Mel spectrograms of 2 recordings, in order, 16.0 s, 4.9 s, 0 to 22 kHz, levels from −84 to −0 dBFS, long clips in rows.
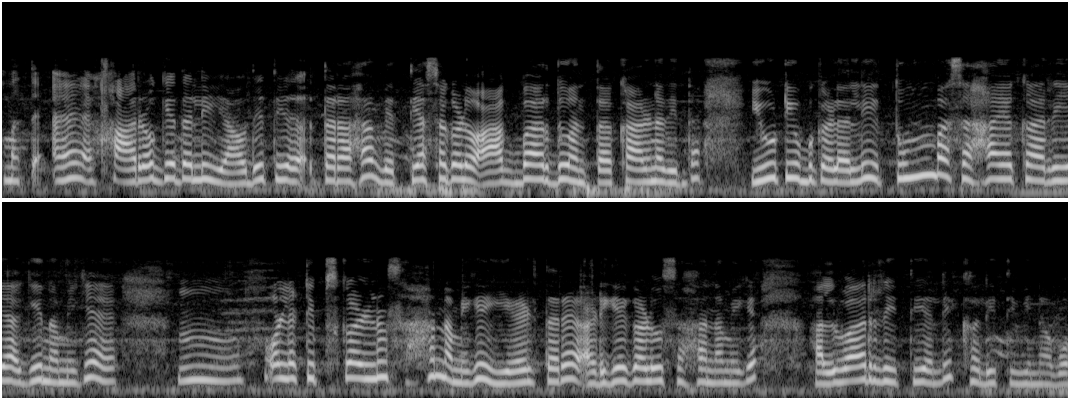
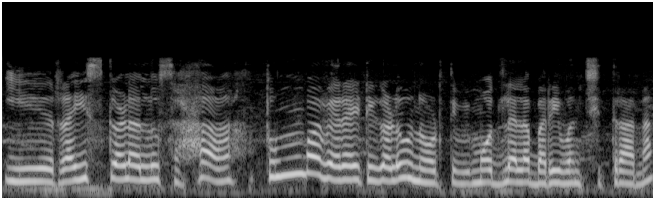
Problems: none marked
